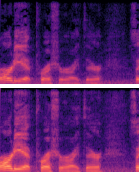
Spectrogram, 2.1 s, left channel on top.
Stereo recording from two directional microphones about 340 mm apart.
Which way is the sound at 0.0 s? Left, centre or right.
Right.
